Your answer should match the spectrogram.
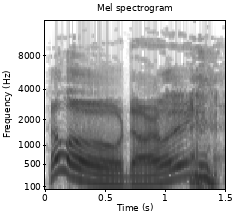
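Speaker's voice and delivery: loud, lilting husband's hello; hammed-up loving phone hello; mock sweet greeting. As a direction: greet your wife with exaggerated sweetness. Unsuspecting dad greets his wife.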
